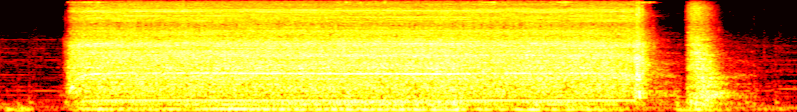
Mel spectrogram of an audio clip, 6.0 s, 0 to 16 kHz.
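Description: A power drill bores a 2mm pilot hole for a screw in a guitar body, whirring loudly and steadily up close for about four seconds, then stops, followed by a short second burst.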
